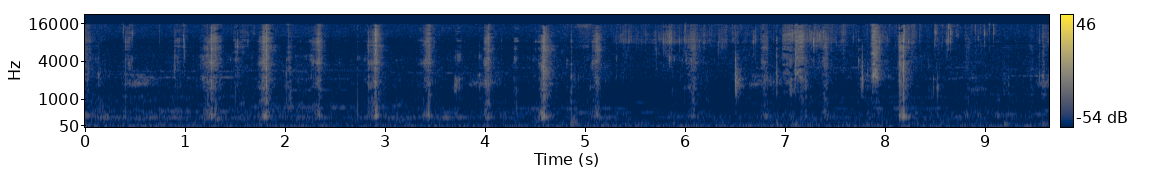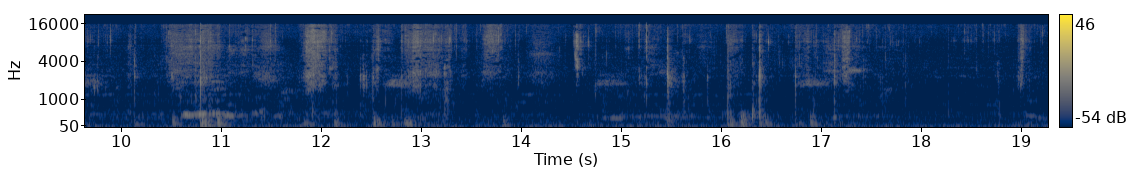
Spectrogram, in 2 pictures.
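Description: Close-up mouth sounds of someone eating rice and vegetables: chewing with wet smacks and crisp clicks at irregular intervals, along with fingers mixing rice on a plate. A few duller knocks come about halfway through and again later.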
